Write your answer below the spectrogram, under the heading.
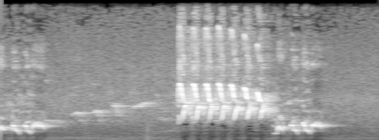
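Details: White-rumped shama lure song meant to draw a reply from quiet shamas: a brief twittering phrase, a soft level whistle, then a fast, high stuttering trill ending in lower chattering notes.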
